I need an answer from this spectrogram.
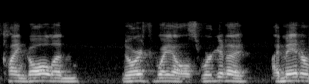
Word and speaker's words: Llangollen: Denise adventure, we're going back to it's actually pronounced Llangollen, North Wales.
